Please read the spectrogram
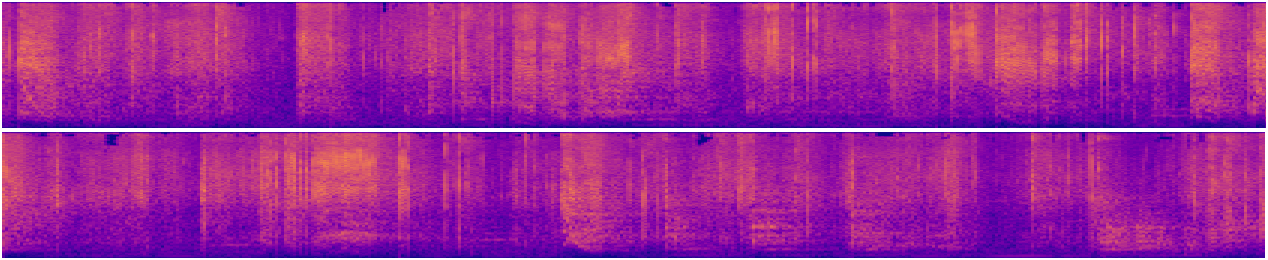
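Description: Adhesive tape pulled off its roll in repeated rasping strips and wound around a polythene bag, with the plastic crinkling and rustling under the hands.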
